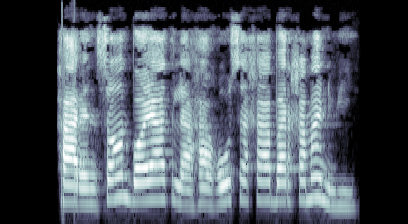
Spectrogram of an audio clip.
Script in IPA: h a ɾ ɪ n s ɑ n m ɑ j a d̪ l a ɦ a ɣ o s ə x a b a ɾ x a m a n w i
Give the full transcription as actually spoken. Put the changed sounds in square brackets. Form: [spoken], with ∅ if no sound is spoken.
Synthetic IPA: h a ɾ ɪ n s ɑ n [b] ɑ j a d̪ l a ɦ a ɣ o s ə x a b a ɾ x a m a n w i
